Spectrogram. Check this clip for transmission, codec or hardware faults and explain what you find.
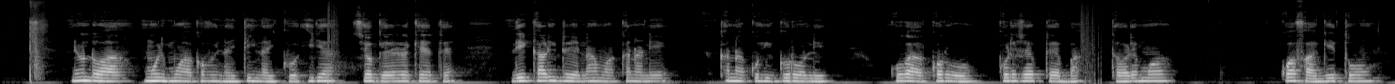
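There's a hardware fault here: loose connector crackle, twice. The first burst runs from 3.28 to 3.38 s, just before "ciongererekete thirikari ndĩrĩ na", and the second from 10.81 to 11.01 s. A worn or dirty contact somewhere in the chain is making and breaking as it shifts, chopping the speech into fragments, with pops where any DC on the line jumps. You hear it as short, ragged scratchy crackle.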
